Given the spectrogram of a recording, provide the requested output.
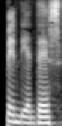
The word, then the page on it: pendientes: espanhol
